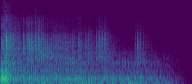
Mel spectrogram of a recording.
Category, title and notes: Sound effects > Human sounds and actions
A prolonged fart.
cartoon, fart, flatulance, Phone-recording, prolonged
